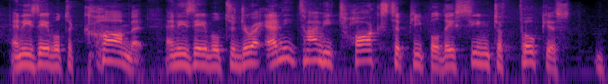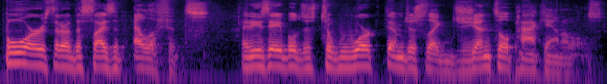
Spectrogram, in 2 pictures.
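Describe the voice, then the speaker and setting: A man narrating a tabletop game as game master, with vivid, drawn-out descriptive delivery. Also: medium pitch, animated, warm tone. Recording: noisy, with ambient sound behind.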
